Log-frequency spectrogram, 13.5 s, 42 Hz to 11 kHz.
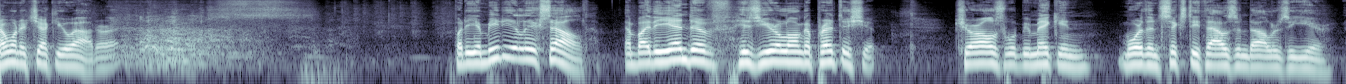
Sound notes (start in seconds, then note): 3.8 laughter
